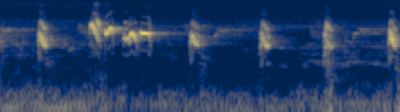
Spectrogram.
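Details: Sooty-headed bulbul calling its companions: short bright chirping notes clustered high, uneven in spacing, about six bursts in three seconds, one slurred double note near the start, faint low rumble beneath.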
